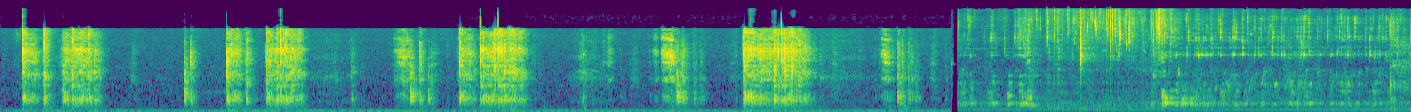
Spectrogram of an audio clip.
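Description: A stainless steel pet bowl clattering and scraping on a wooden floor in a string of short, irregular bursts. About ten seconds in it gives way to a tap running steadily into a plastic bottle.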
